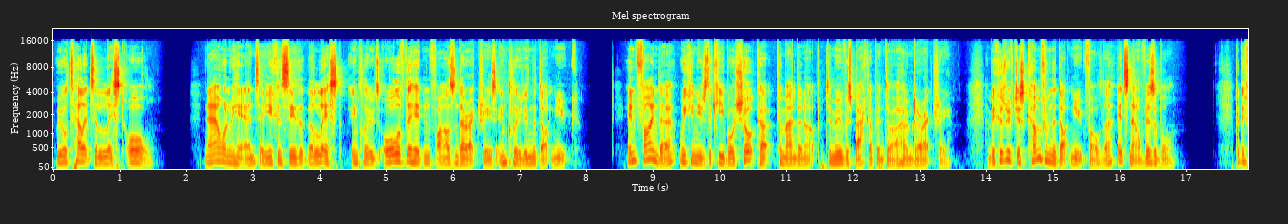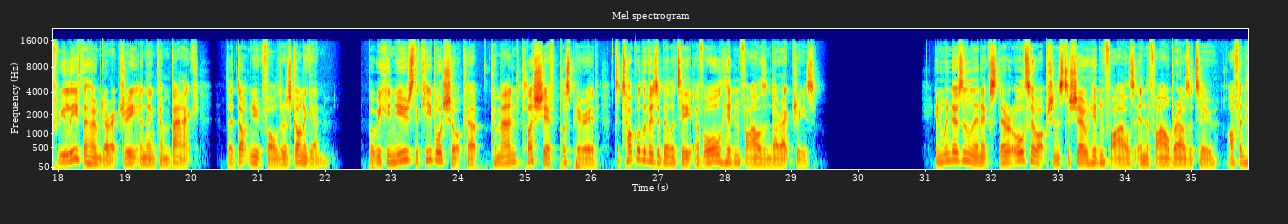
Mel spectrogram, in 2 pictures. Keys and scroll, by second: 11.1 super+Up, 25.7 shift+super+., 27.7 shift+super+., 29.6 shift+super+..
